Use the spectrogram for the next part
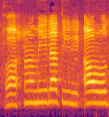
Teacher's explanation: اب ہا کو باریک پڑھے۔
